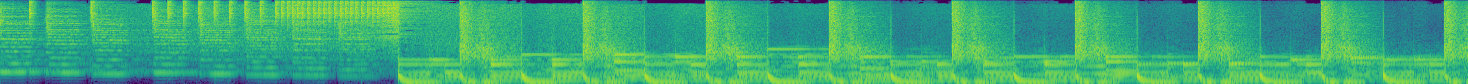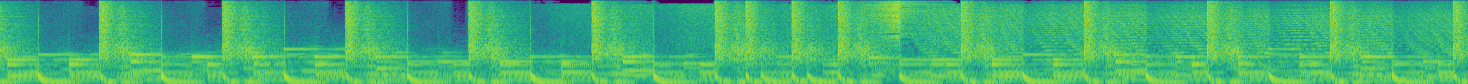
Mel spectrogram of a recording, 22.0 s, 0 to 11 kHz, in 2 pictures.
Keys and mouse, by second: 3.0 Tab, 3.6-5.1 drag, 5.1 KP_7, 7.0-8.9 drag, 9.0-10.8 middle drag, 10.8-16.5 right drag, 16.5-17.9 drag, 16.7 ctrl+z, 17.9 o, 18.7-19.9 drag.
